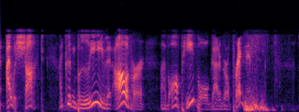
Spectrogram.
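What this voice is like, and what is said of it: Sarcastic mock-surprised delivery. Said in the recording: “You're being sarcastic. ... Thank you. Yes, I am. ... I was being sarcastic”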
